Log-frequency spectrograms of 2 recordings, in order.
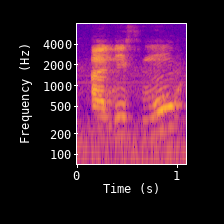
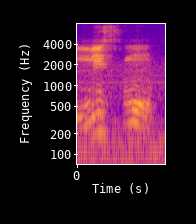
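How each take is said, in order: First: The word begins with a short a vowel. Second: The word begins directly with an l sound. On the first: "Hamzah wasal baca baris ha? baris atas" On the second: "ataupun lismu"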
